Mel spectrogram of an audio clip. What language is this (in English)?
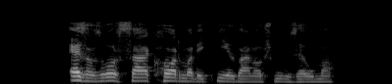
Hungarian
